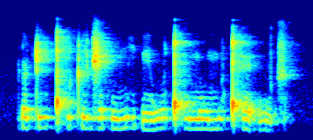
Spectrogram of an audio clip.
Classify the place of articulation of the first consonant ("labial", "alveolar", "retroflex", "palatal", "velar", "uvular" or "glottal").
retroflex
